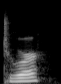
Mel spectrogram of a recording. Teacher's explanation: So it would be with a front rounded vowel like a German umlaut.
